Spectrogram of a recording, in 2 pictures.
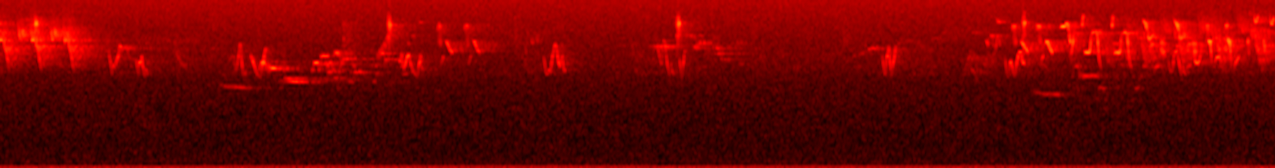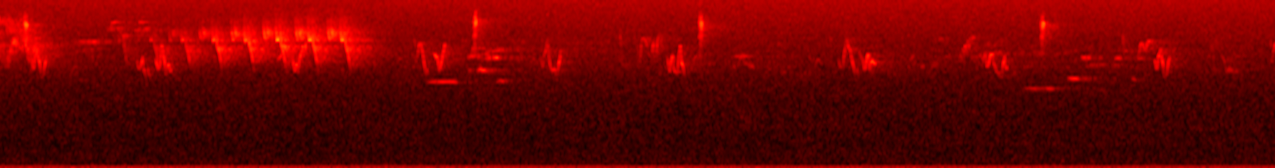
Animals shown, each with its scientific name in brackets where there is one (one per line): Indigo Bunting (Passerina cyanea)
Ovenbird (Seiurus aurocapilla)
Red-eyed Vireo (Vireo olivaceus)
Hermit Thrush (Catharus guttatus)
